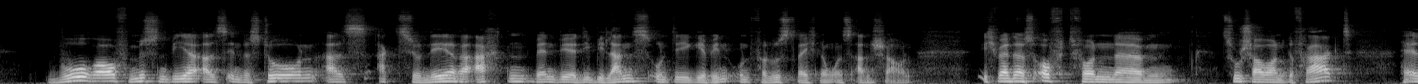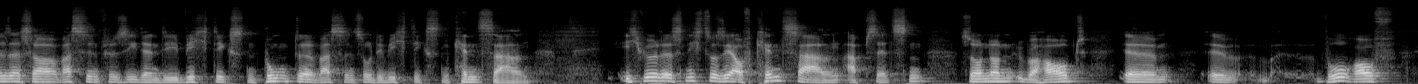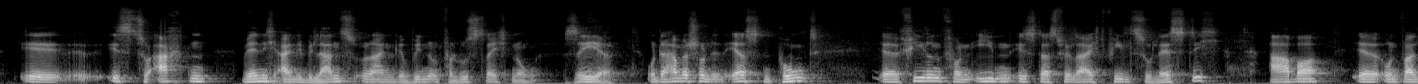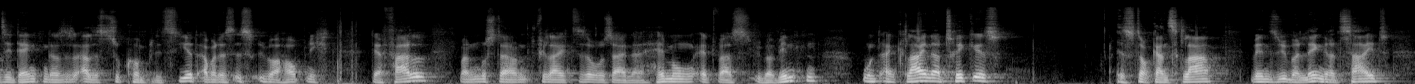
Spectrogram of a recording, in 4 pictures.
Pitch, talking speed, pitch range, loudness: 120 Hz, 135 wpm, 105-135 Hz, -20 LUFS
